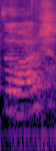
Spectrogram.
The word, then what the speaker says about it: Delange: Delange.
